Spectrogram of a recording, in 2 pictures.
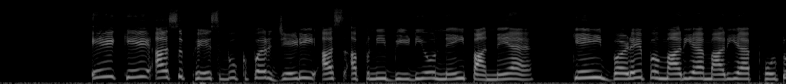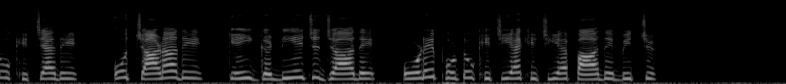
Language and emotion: Dogri, neutral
